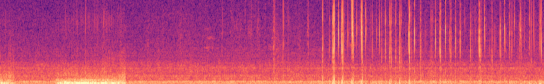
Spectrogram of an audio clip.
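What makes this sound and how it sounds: A small, solid hot-pink plastic comb is held in one hand while long nails strum and scratch along its teeth. A brief low, droning burst comes early, then a quiet stretch, followed by a steady run of rapid, bright, crisp ticks as the nails flick across the teeth.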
